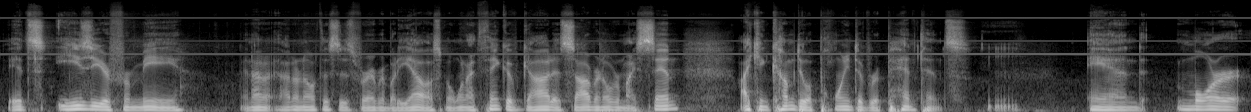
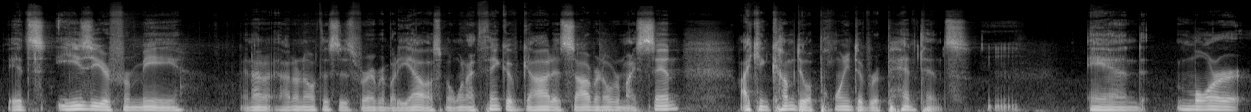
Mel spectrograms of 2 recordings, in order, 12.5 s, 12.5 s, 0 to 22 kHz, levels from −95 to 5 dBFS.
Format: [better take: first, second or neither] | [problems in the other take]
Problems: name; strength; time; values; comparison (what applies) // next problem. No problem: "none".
second | high-pitched whine; faint; throughout; 3 kHz, 25 dB below the speech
